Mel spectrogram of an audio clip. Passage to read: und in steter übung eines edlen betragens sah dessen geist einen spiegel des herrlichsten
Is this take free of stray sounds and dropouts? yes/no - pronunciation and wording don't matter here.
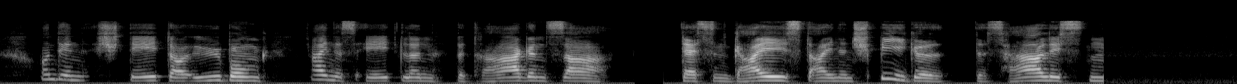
yes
